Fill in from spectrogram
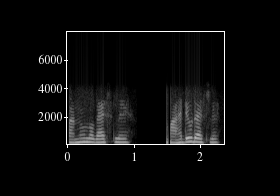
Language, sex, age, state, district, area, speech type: Assamese, female, 18-30, Assam, Charaideo, urban, conversation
